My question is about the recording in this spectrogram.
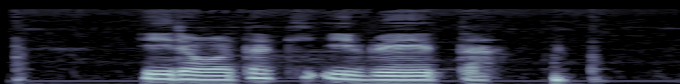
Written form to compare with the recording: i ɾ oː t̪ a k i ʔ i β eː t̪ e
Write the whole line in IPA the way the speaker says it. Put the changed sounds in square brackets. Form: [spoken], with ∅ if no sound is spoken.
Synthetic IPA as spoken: i ɾ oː t̪ a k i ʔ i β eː t̪ [a]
